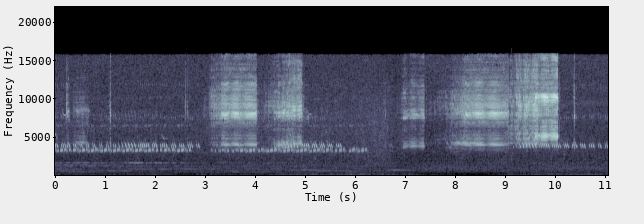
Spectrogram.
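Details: Eastern Japanese katydid singing in the wild in northern Miyagi Prefecture, Japan, late August 2024: rapid high ticking pulses running into a steady trill, broken by several loud, raspy, one-second buzzes.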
